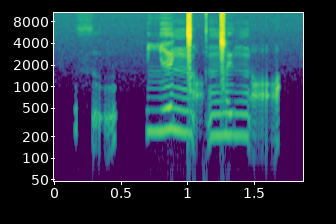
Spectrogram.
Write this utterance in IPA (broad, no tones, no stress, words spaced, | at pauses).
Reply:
θṵ | ʎøŋ͡ǀɑ̰ŋ͡ǀʉ ŋɑ̰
